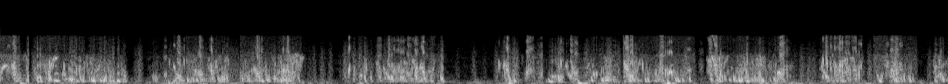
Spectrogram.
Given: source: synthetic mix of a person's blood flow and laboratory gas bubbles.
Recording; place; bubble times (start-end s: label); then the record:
Doppler ultrasound of blood flow; subclavian vein
0.00-0.29 s: bubbles
0.32-1.29 s: bubbles
1.52-2.32 s: bubbles
2.40-3.06 s: bubbles
3.46-4.47 s: bubbles
4.96-5.81 s: bubbles
5.85-6.18 s: bubbles
6.23-6.95 s: bubbles
7.06-7.94 s: bubbles
8.19-8.64 s: bubbles
8.74-9.18 s: bubbles
9.32-9.49 s: bubbles
From the record:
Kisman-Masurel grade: 444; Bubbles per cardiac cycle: continuous sound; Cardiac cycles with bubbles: 100%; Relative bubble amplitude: maximal (0.775 to 0.999); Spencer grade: 4 (maximum detectable bubble signal sounding continuously throughout systole and diastole of every cardiac period, and overriding the amplitude of the normal cardiac signals); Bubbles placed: anywhere in the cardiac cycle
